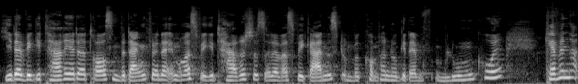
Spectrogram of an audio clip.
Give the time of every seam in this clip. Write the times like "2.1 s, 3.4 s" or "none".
1.5 s, 1.8 s, 3.4 s, 3.8 s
